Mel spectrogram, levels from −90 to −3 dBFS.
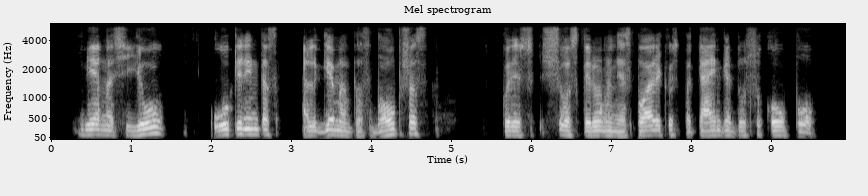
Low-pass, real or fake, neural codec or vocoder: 5.4 kHz; fake; codec, 44.1 kHz, 3.4 kbps, Pupu-Codec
